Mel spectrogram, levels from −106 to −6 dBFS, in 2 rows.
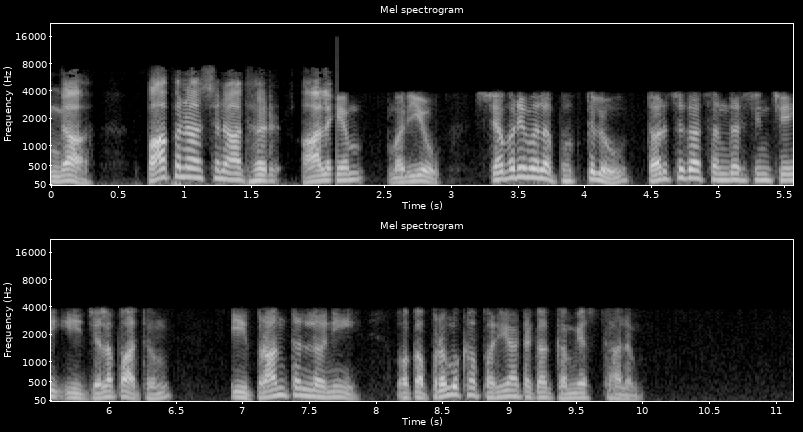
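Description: At about 2.08 s the speech drops out in a handover gap: the call is passed from one network to another, and for roughly 60 ms, until 2.14 s, no speech frames get through. The sound fades away within a few tens of milliseconds and goes silent until the new link picks up, so whatever was said in that slice is simply gone.

Right after, from 2.14 s to the end, you get a fallback to narrowband. Before the switch the speech has the wider, clearer HD Voice band of AMR wideband, which fits one of its middle-to-higher rates. After it, everything above 4 kHz is cut off. The speech sounds duller and rougher, which points to a lower-rate narrowband AMR mode rather than just a filter. That muffled, gritty character holds through the rest of the clip.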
